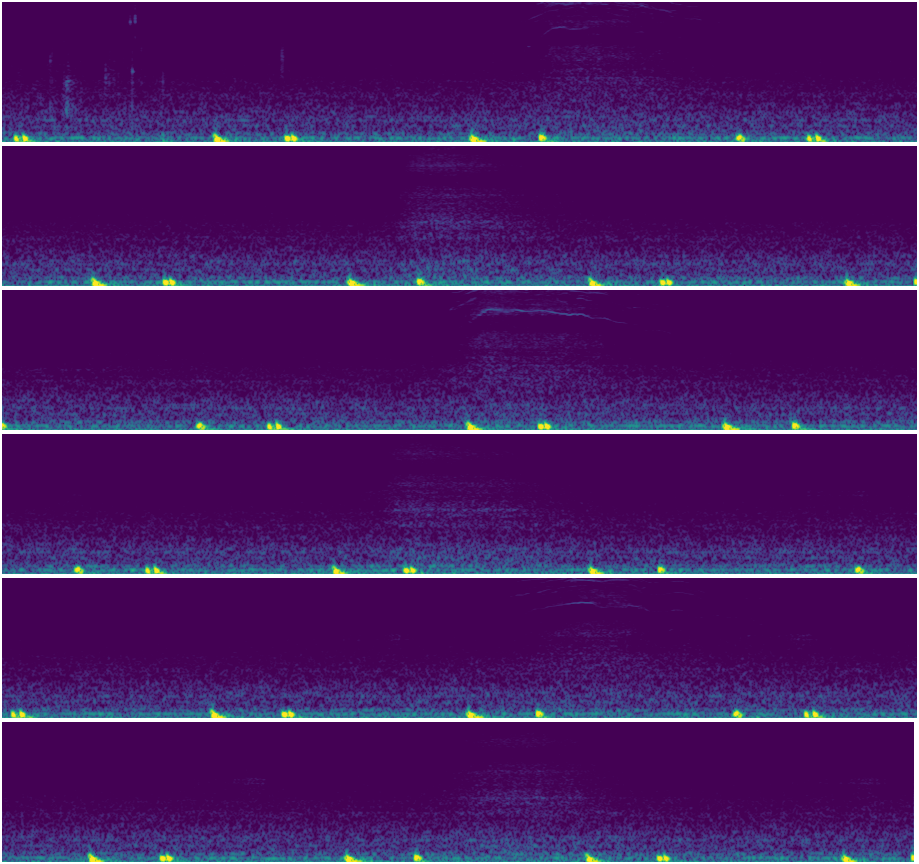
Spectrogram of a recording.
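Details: Steady, slow, muffled heartbeat thumps with soft breaths every few seconds and faint background hum, a heartbeat sleep-aid ASMR roleplay recording; heartbeat.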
